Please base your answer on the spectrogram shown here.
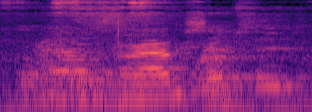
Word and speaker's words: Robson: Robson. I always say Robson. Okay. So does Siri. Because that's how it's spelled.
